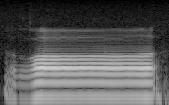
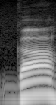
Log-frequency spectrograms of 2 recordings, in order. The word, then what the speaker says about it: غا: غین میں غلطی کیا ہو سکتی ہے کہ غا سے یہ گا ہو سکتا ہے، تو گا نہیں، حلق سے ہی غین کو بھی پڑھنا ہے. جو صحیح تلفظ ہے غین کا اس کو برقرار رکھنا ہے.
